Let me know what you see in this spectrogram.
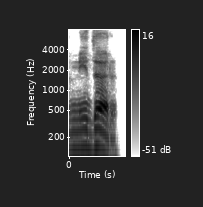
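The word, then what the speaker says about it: neither: Actually हम आइदर और नाइदर बोलते हैं, पर इसका प्रोनाउंसिएशन होता है ईदर और नीदर, ईदर और नीदर नॉर।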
